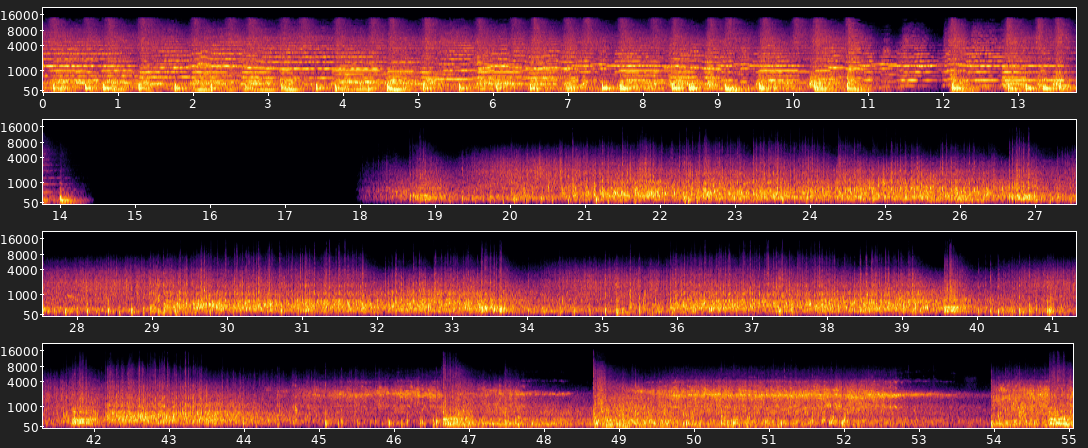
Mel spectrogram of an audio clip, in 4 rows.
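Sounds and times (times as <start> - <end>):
firecrackers bursting overhead: 0.0 - 14.4, 18.0 - 55.0.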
